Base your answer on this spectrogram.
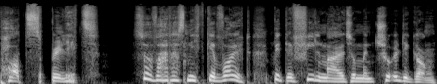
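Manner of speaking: very high-pitched, nervous, stammering, apologetic tone. Adamu apologizes to the water spirits, a nervous stammer. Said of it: "stammelte Adamu zusehends nervös".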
